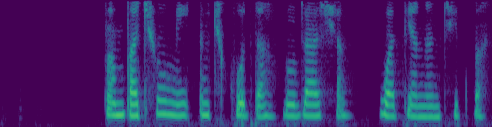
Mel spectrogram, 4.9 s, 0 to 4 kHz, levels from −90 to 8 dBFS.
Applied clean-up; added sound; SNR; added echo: neural mask model DeepFilterNet 3.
